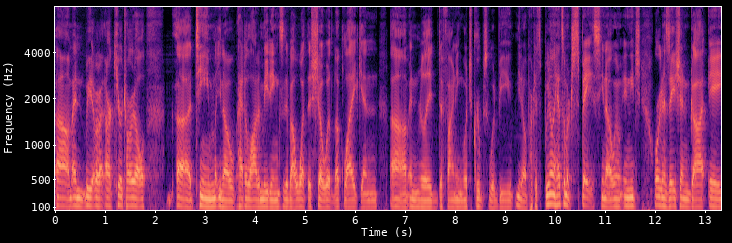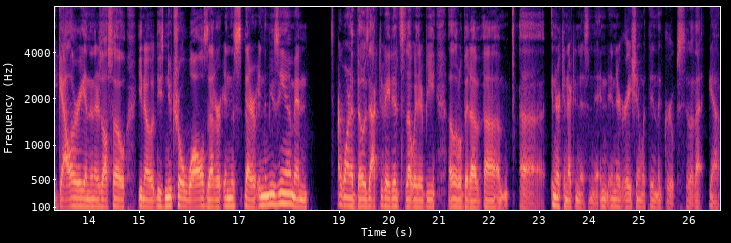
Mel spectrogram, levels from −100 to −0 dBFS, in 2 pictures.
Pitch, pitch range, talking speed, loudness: 110 Hz, 100-115 Hz, 205 wpm, -23 LUFS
